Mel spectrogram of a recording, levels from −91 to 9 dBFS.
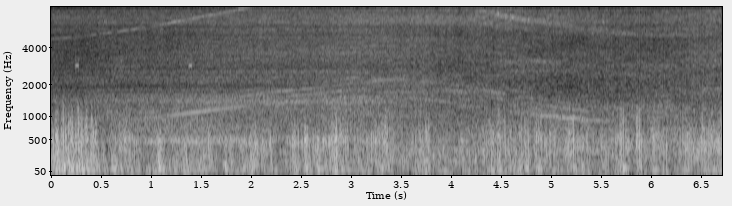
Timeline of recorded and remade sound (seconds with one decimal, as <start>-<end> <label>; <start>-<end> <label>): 0.0-3.4 recorded; 3.4-6.7 remade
